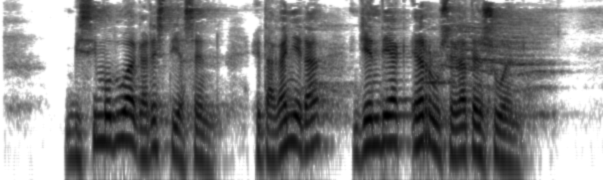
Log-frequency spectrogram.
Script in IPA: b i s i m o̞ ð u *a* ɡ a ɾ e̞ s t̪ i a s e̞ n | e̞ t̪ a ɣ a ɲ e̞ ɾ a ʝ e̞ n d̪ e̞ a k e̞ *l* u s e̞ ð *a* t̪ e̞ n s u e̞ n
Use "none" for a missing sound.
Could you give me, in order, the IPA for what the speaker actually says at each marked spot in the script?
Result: a, r, a

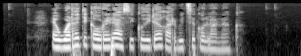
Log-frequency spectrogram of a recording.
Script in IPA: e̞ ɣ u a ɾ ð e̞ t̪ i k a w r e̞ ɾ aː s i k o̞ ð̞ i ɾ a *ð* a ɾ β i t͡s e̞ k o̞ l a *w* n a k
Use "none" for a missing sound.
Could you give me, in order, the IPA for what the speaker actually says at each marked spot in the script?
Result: ɣ, none

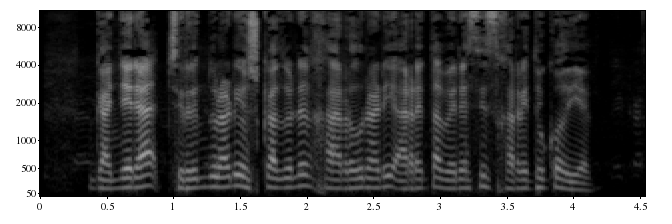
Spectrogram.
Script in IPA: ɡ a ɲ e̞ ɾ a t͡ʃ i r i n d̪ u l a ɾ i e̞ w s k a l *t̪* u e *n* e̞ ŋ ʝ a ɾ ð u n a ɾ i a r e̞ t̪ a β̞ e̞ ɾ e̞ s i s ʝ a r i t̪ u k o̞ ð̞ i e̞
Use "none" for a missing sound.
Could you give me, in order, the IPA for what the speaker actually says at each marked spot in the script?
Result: d̪, n

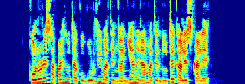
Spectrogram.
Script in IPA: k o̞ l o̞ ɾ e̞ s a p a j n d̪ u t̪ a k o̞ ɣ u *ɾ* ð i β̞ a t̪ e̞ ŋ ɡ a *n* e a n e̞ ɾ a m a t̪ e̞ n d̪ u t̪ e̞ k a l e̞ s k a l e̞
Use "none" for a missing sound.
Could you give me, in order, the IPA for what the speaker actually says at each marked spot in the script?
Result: ɾ, ɲ

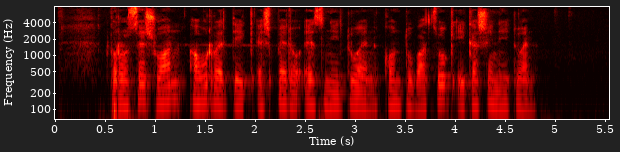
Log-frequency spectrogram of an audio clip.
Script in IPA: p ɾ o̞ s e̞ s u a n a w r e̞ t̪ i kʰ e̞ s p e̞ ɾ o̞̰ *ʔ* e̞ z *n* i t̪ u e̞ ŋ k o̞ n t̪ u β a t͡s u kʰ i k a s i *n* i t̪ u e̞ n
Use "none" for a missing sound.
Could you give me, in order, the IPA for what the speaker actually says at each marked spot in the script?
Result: ʔ, n, n

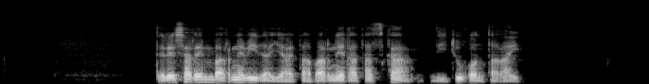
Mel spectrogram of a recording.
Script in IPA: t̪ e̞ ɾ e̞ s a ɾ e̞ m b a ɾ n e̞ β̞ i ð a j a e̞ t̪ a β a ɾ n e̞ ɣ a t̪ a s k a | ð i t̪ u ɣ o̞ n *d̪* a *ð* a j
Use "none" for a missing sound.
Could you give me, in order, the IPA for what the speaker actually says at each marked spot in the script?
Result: t̪, ɣ

